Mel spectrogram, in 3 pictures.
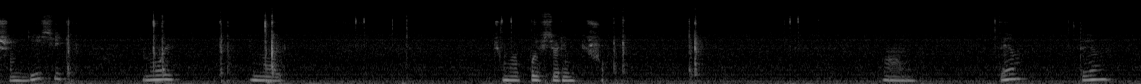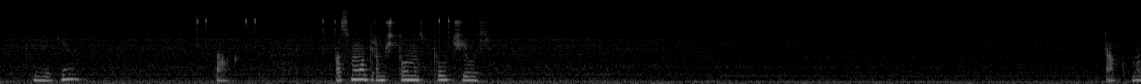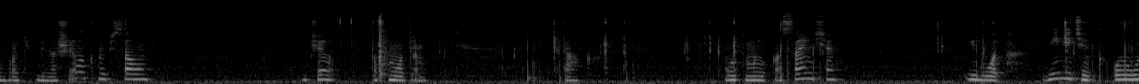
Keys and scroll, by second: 0.0-2.7 typing, 6.2 BackSpace, 6.9 t, 27.3 Right, 28.0 Up, 28.5 Right, 29.0 Up, 29.2 Left, 30.0 Right, 30.4 Up, 32.3 Down.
